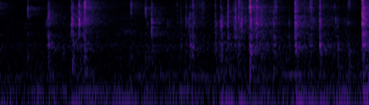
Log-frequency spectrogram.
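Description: Faint computer keyboard typing: a scattered run of short keystrokes, as a node name is typed into a search menu.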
